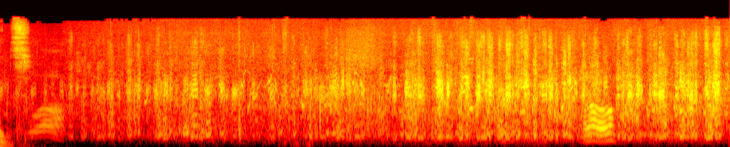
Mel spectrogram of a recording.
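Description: Many ducks quack loudly and busily close by, growing more excited.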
